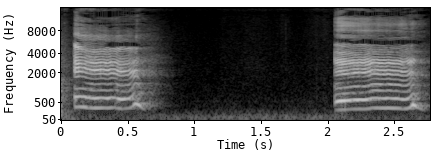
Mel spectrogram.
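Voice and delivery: sharp high squeal; high mock squeal. Squeak after a cheeky lyric, hammed-up. Exclamation sound.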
